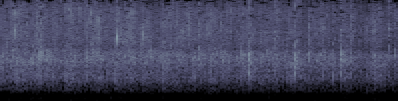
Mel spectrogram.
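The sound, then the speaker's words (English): A church audience in Tulsa applauds with faint, even, continuous clapping that holds steady for the whole stretch. “Let's give all of them a great hand. Come on, let's do that.”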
